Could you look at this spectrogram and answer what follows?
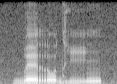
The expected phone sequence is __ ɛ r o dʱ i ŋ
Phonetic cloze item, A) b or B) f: A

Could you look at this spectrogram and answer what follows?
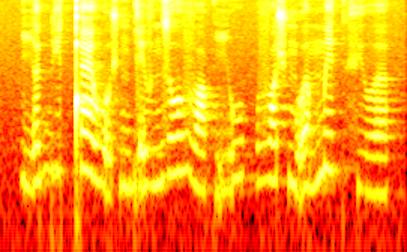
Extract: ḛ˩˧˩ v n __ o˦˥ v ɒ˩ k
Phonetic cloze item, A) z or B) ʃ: A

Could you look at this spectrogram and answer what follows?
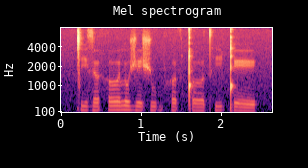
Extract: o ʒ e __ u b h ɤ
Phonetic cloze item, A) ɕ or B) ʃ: B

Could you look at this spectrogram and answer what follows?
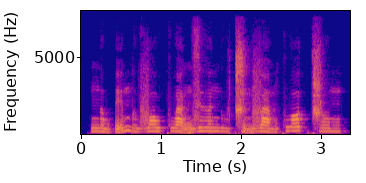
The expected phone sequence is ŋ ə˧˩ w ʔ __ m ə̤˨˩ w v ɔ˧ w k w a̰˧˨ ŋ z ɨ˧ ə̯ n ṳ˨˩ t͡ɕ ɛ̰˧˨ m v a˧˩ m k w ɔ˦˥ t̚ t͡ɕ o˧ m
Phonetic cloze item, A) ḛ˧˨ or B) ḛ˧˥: B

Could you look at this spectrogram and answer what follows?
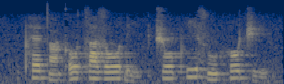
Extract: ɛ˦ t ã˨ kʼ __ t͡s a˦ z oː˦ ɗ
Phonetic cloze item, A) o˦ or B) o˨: A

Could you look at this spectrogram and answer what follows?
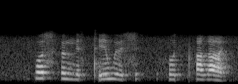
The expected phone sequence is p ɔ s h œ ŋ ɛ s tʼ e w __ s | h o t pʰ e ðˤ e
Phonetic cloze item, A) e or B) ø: B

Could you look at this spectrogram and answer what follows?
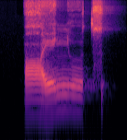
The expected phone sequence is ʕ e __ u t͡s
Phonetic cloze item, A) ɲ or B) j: A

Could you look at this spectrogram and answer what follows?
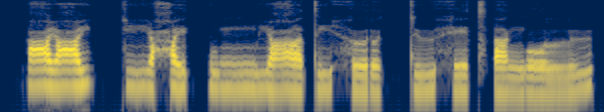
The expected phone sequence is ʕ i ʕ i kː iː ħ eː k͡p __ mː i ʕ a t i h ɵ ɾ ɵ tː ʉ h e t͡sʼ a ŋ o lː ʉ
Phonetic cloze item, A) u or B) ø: A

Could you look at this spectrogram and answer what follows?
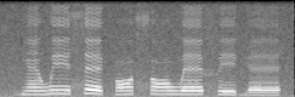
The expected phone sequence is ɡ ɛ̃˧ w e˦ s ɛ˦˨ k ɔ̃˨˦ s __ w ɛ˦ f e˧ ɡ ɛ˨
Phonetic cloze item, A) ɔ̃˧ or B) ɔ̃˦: B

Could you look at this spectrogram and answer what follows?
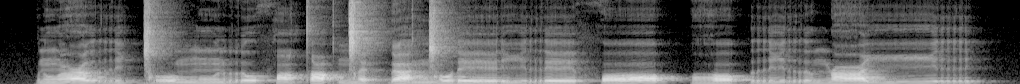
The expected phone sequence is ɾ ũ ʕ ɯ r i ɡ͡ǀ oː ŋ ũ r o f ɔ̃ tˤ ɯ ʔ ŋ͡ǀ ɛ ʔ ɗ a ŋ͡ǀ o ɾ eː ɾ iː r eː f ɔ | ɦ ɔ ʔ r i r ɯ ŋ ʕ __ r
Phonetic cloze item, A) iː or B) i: A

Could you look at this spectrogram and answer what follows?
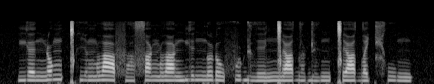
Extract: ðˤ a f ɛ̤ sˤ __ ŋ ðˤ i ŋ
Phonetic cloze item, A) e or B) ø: A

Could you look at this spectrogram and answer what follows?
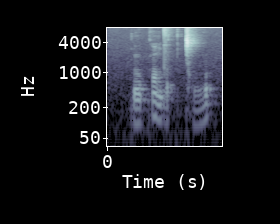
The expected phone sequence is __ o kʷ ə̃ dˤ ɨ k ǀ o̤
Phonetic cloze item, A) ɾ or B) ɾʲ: A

